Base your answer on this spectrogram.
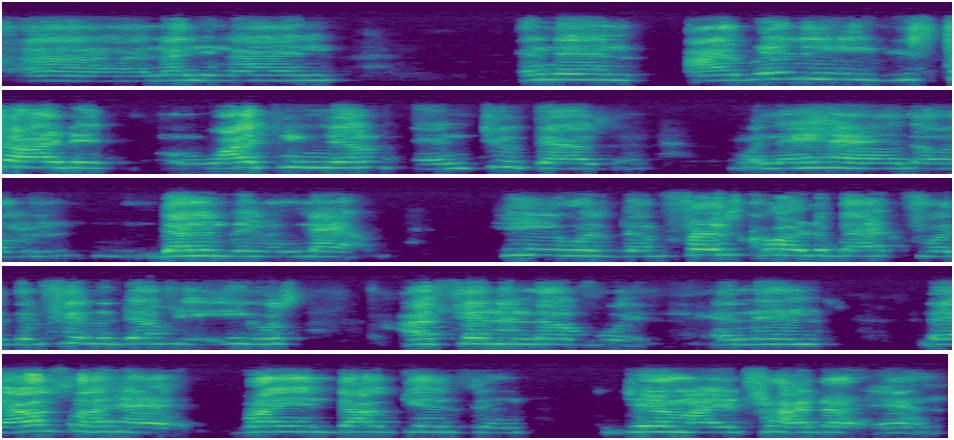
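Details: Adult man with cerebral palsy since birth who uses a wheelchair; doctors predicted at birth he would not speak; dysarthric speech in cerebral palsy.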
